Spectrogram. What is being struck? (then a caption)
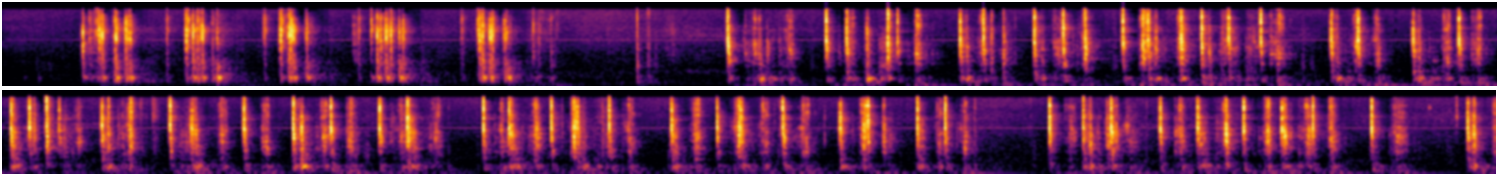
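Plastic computer keyboard. The keys of a black full-size plastic computer keyboard, lying flat on a white table, are tapped rapidly with the long-nailed fingertips of both hands, as in typing. A few short bursts of sharp, bright clacks with a hollow low-mid thock come first. A near-continuous stream of fast, dry, clicky taps then follows and keeps going to the end.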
